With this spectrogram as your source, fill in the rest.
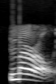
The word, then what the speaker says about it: Murrill: I just want to be C are we pronouncing your name is it Merl Merl yes just wanted to make sure because you're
